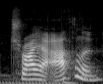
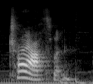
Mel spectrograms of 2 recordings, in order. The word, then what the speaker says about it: triathlon: r signed kernel triathlon some people add an extra ah sound and say triathlon but that would be incorrect triathlon gage this word is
